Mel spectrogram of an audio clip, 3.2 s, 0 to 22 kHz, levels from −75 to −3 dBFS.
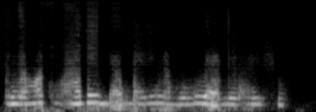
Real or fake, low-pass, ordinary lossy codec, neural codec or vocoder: fake; none; none; codec, 44.1 kHz, 0.9 kbps, DAC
